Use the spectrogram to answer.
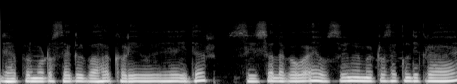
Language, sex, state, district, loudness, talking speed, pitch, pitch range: Hindi, male, Odisha, Nuapada, -12 LUFS, 235 wpm, 150 Hz, 145-155 Hz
